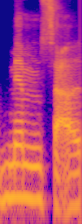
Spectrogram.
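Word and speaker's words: MMSE: MIMSA is the acronym pronunciation.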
